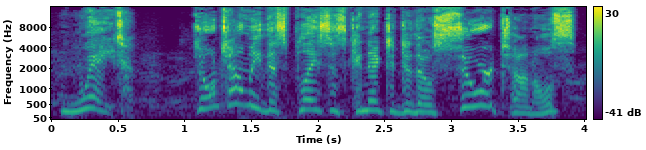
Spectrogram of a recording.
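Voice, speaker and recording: A woman's voice: sits high, measured pace. An actress voicing a jumpy, anxious young boy adventurer in an anime game dub. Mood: alarmed. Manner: excitable, nervous.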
